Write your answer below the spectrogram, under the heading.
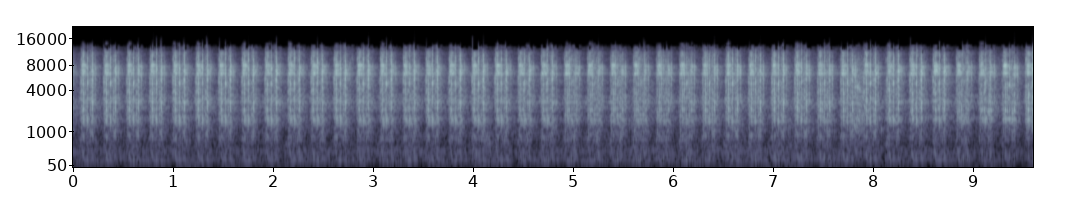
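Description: Model two-cylinder marine compound steam engine running steadily clockwise, its exhaust chuffing and valve gear clicking in a rapid, even beat. The beat grows a little louder near the end.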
